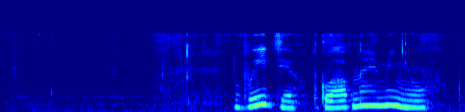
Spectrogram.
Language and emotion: Russian, neutral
